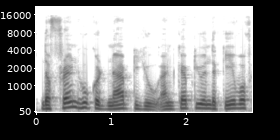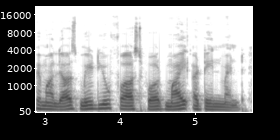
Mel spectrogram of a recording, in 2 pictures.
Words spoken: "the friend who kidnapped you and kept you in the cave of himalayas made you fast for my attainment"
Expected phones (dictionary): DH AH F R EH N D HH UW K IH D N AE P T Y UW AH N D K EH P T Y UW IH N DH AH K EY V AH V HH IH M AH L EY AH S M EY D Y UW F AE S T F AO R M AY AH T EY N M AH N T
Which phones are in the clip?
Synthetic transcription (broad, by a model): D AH F R EH N D HH UW K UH D N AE P T Y UW AH N D K EH P T Y UW IH N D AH K EY V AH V HH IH M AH L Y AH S M EY D Y UW F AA S T F AO R M AY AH T EY N M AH N T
